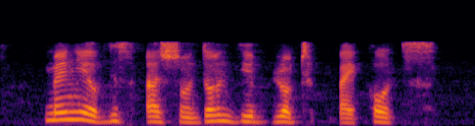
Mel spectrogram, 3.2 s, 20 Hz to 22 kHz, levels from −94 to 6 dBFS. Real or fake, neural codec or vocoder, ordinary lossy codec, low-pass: fake; vocoder, 22.05 kHz, 80 mel bands, HiFi-GAN; none; 5.4 kHz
